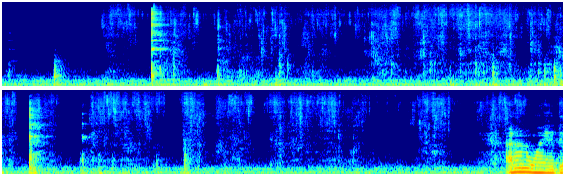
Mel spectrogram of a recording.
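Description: Spoon stirring and scraping a bowl while several cheeses, including cheddar, are mixed together for stuffed pasta shells, with intermittent clinks and soft mixing sounds in a quiet kitchen.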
